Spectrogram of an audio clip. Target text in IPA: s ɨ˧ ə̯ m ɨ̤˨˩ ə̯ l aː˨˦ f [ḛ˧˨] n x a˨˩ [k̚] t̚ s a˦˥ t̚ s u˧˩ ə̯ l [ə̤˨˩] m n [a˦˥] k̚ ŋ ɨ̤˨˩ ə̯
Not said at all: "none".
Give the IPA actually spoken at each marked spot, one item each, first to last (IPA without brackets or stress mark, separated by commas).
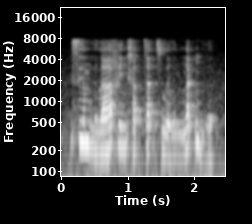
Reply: e˧, none, ə̤˨˩, a˦˥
